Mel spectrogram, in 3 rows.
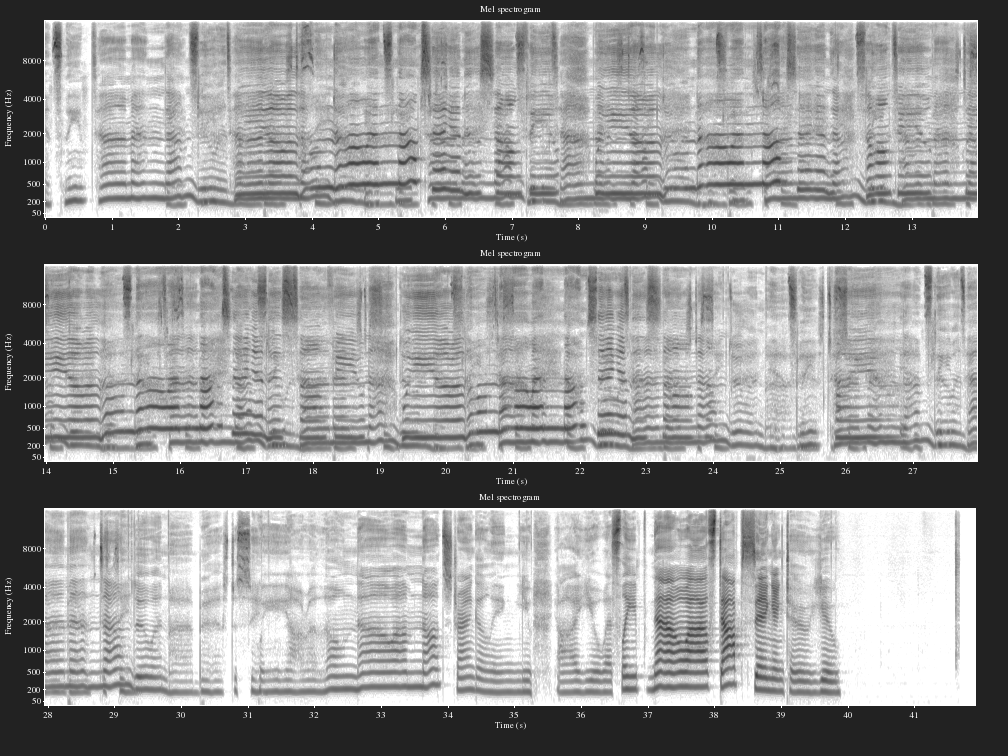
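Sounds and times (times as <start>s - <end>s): people humming in harmony: 2.8s - 24.2s.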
